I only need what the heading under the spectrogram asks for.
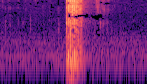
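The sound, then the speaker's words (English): A single short fart from a woman, a loud breathy burst lasting a fraction of a second against an otherwise quiet background, with no talking. “You guys, she just farted.”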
